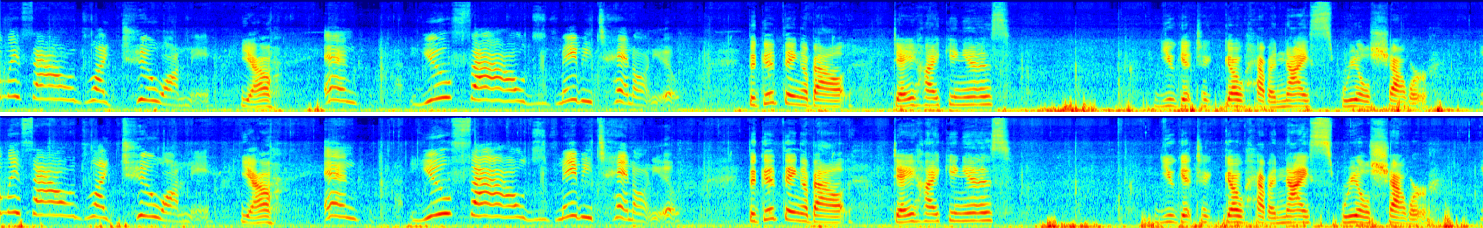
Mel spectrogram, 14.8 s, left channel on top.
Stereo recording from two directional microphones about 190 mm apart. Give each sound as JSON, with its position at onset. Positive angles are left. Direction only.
{"t": 0.0, "sound": "a sound", "side_deg": -50}
{"t": 2.4, "sound": "a woman's voice", "side_deg": -20}
{"t": 3.2, "sound": "a child's voice", "side_deg": -55}
{"t": 4.4, "sound": "child singing", "side_deg": -55}
{"t": 5.5, "sound": "speech", "side_deg": -55}
{"t": 7.4, "sound": "a woman's voice", "side_deg": -20}
{"t": 11.6, "sound": "speech", "side_deg": -15}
